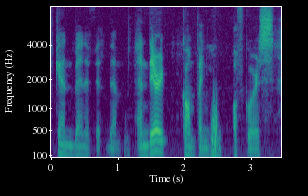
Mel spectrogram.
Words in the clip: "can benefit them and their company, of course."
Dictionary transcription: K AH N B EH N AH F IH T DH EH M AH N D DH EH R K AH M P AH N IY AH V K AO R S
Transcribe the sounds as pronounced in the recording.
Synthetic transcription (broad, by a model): K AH N B EH N AH F IH T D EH M AH N D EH R K AH M P AH N IY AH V K AO R S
